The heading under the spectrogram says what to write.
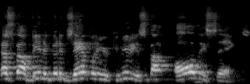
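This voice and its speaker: An animated man at an extremely high pitch, very fast pace and ordinary pitch variation. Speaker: cleaning company team leader. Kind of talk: motivational team huddle talk.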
